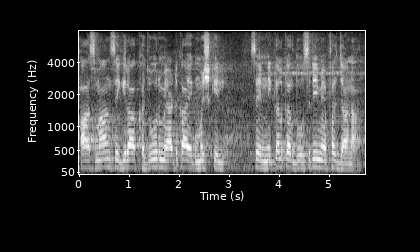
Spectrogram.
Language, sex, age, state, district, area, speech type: Urdu, male, 18-30, Uttar Pradesh, Saharanpur, urban, spontaneous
